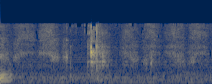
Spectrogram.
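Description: Faint light scrapes and taps of a thin pointer tool against the wooden valve face of a player piano air motor, with a sharper click about a second in.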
